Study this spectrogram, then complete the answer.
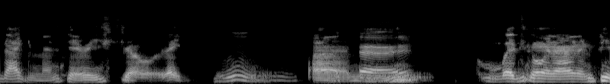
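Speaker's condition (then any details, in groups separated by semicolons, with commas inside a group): Cerebral palsy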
